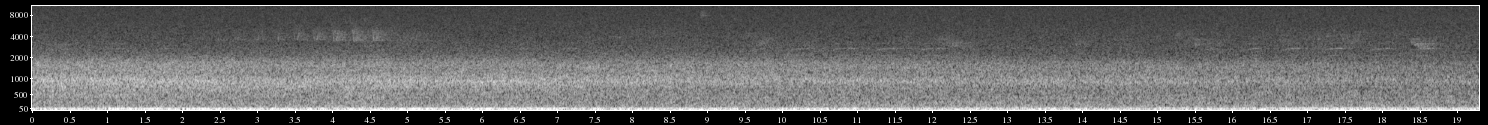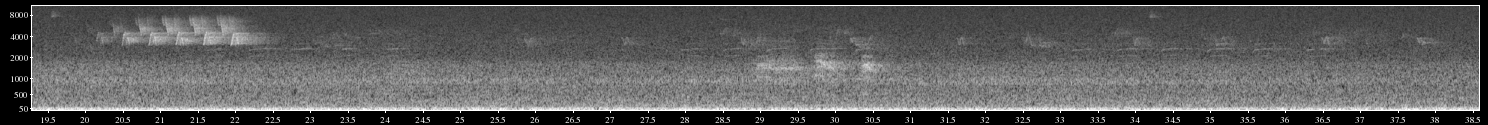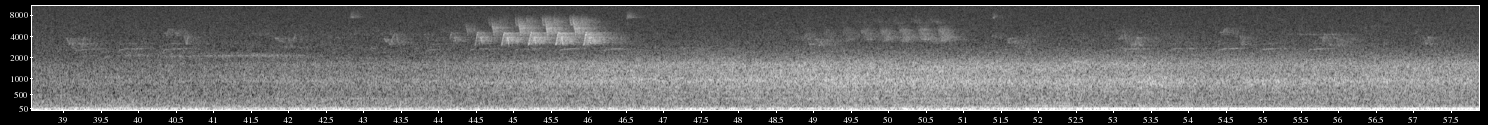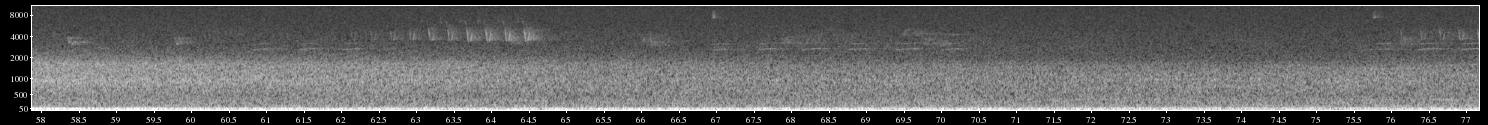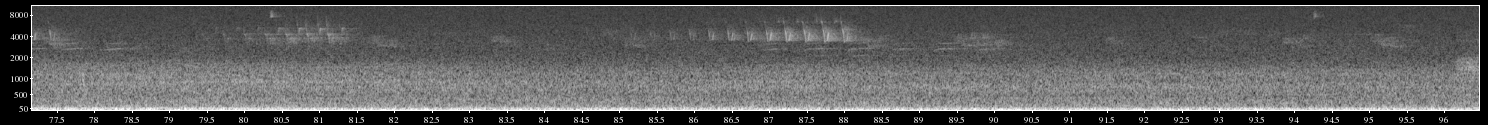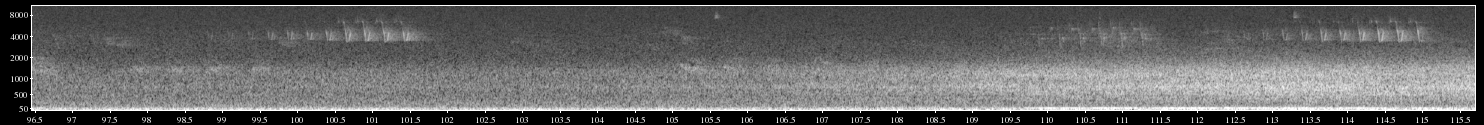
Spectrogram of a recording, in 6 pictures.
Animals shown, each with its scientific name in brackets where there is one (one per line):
American Crow (Corvus brachyrhynchos)
Red-breasted Nuthatch (Sitta canadensis)
Red-eyed Vireo (Vireo olivaceus)
Ovenbird (Seiurus aurocapilla)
